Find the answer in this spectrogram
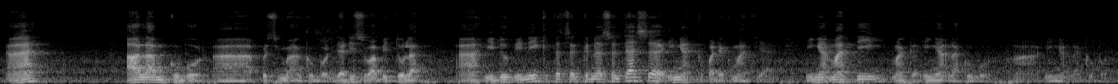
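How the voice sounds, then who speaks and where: An older man giving a casual religious talk, animated and full of rhetorical questions, joking with people in the room. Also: sits low, normal speed, background noise. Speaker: religious speaker. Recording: roomy echo with faint ambience.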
